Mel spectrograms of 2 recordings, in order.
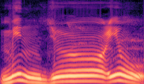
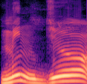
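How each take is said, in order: First: The word carries on with an extra ending. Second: The word ends abruptly on a stop. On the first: The reader joins it to the next word. "যদি আপনি মিলাই পড়েন তাহলে এমন ভাবে পড়তে হবে" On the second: The reader pauses at this point. "যদি অক্ফ করেন তাহলে মিন জু"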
